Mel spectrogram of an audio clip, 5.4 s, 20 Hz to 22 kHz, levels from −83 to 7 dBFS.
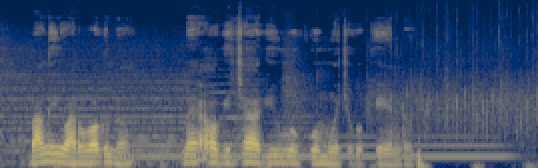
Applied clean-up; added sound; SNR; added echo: none; Applause + Brass instrument; 16 dB; none.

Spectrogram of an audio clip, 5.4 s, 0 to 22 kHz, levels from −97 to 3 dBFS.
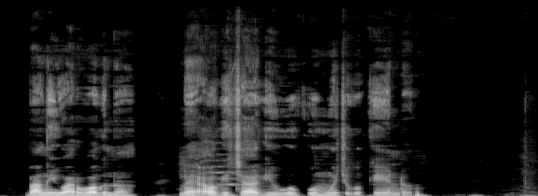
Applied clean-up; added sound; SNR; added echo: none; none; none; none.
